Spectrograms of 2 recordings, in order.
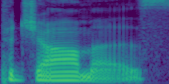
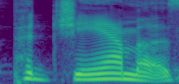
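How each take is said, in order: First: It uses a non-Midwestern pronunciation of the word. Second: It uses a Midwestern pronunciation of the word. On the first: This is the usual way. "instead of pajamas" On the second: Another person says it this way. "he says pajamas"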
